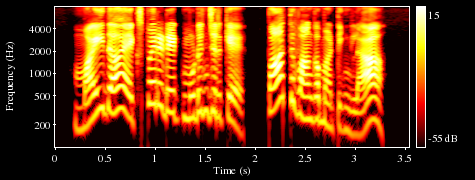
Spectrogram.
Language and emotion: Tamil, angry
